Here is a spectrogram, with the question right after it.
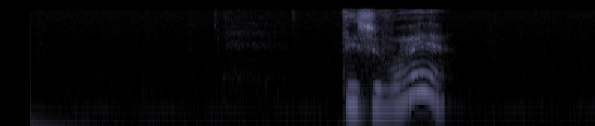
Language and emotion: Russian, positive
